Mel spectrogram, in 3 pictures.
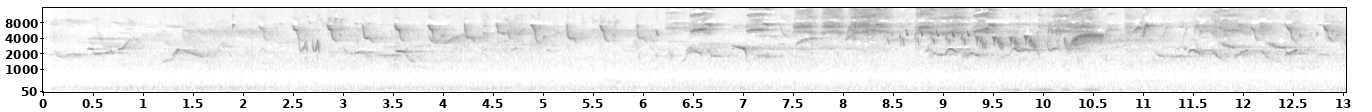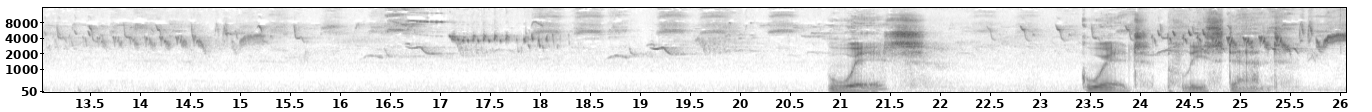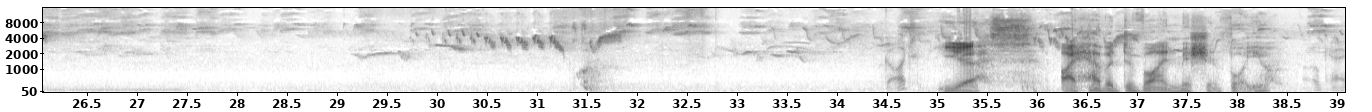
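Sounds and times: faint outdoor hum: 20.9 - 27.7, 31.3 - 32.4, 34.5 - 39.0
birds singing and chirping: 21.8 - 35.0.

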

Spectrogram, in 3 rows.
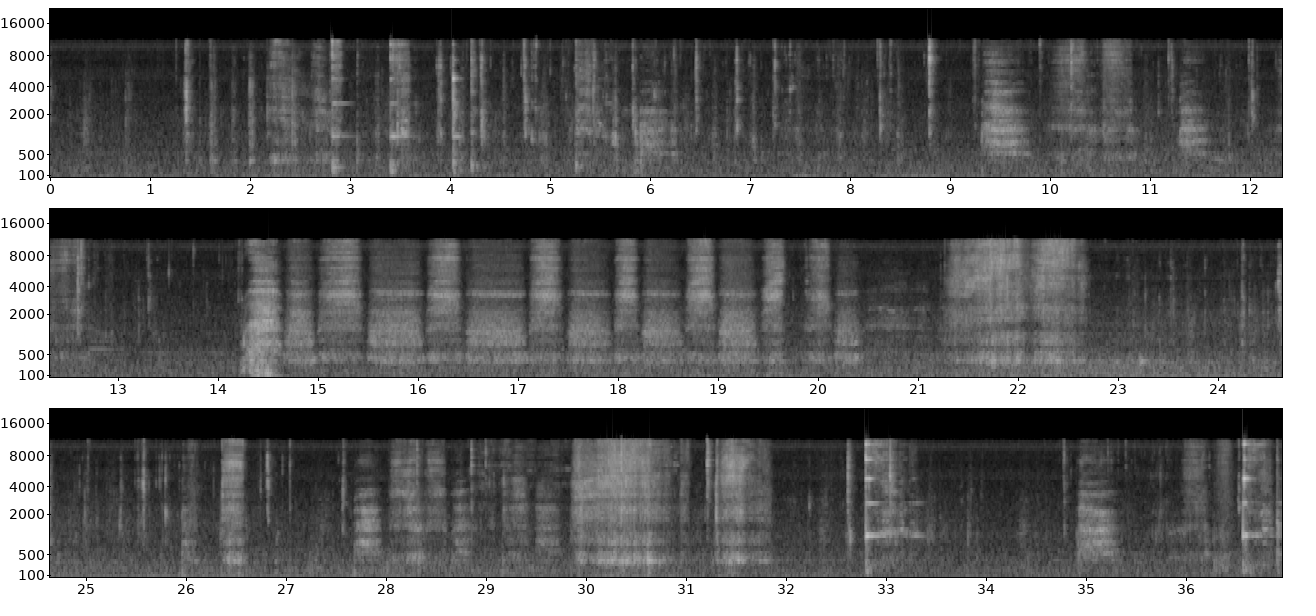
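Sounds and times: slurping noodles: 21.3 - 22.7, 29.9 - 31.9.

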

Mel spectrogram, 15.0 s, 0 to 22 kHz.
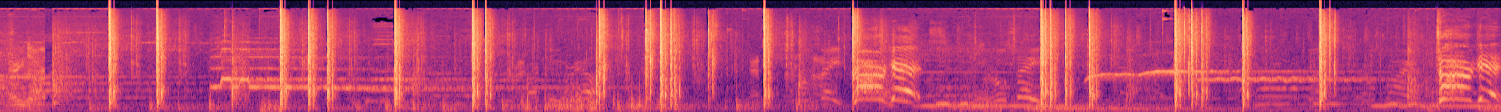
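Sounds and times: gunshots: 2.8 - 5.2, 6.0 - 8.7, 10.4 - 11.2, 11.8 - 12.6, 13.2 - 13.5.

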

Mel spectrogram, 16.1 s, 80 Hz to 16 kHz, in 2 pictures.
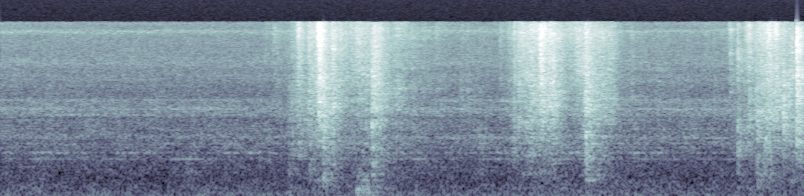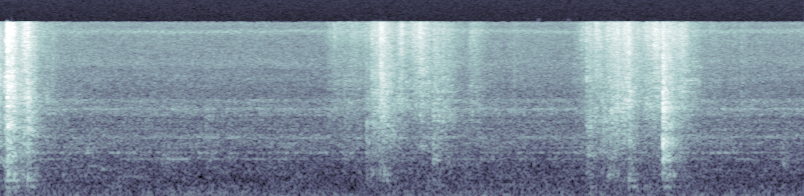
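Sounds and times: playing cards rustling and clicking: 2.9 - 4.1, 5.1 - 6.2, 7.3 - 8.6, 11.5 - 12.8, 13.8 - 15.1.

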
